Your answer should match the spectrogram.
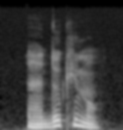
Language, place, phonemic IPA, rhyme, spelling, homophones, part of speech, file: French, Paris, /dɔ.ky.mɑ̃/, -ɑ̃, document, documents, noun, Fr-document.ogg
- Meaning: 1. document 2. file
